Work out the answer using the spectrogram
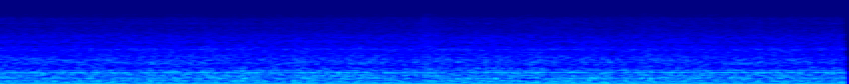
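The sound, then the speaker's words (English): Steady whirring of a fairly new oven's fan left running with the heat off while cakes cool inside; a faint, constant hum with a low tonal drone and airy hiss, unchanging throughout and without any talk. “So I turn off the heat, but I leave the fan going and I let them cool down in there for a little bit.”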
